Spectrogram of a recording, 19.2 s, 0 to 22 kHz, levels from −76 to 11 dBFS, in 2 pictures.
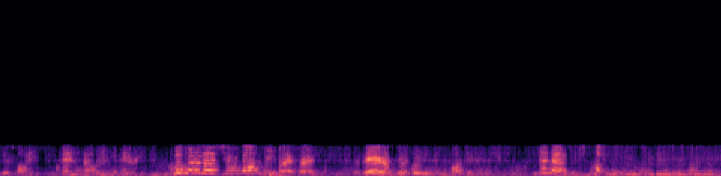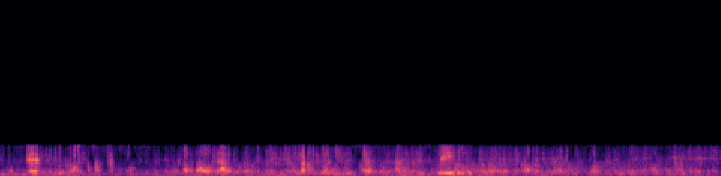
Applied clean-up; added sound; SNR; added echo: neural separator model SepFormer DNS4.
